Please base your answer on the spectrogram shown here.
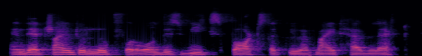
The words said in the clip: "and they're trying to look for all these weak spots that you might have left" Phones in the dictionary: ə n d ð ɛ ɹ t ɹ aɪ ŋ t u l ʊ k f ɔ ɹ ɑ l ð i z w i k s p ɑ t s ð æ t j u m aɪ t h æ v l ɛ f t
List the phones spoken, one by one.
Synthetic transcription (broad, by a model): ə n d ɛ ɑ ɹ t ɹ aɪ ŋ t u l ʊ k f ɔ ɹ ɑ l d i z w i k s p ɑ t s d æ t j u m aɪ t h æ v l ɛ f t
